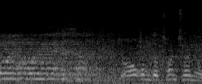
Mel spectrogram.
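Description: A man's voice talking: the coach addressing his players in a team huddle.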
